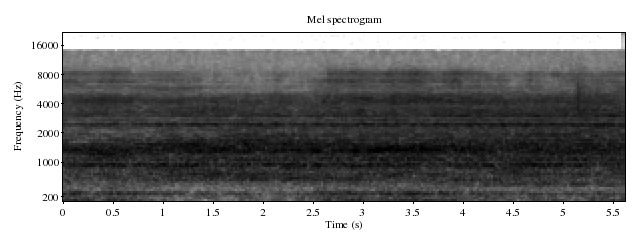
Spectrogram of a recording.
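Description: A stadium crowd roars steadily through a television speaker.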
